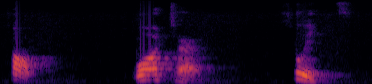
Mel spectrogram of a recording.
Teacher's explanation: the voiceless alveolar plosive sound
